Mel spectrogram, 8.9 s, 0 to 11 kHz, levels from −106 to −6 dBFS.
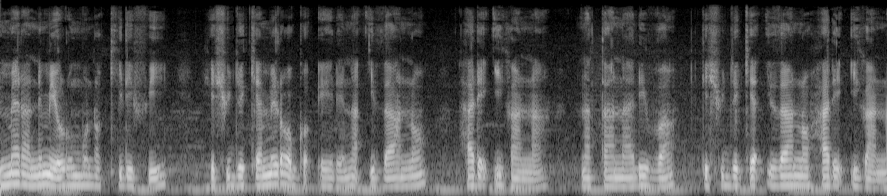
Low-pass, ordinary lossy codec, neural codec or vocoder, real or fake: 9.9 kHz; AAC, 64 kbps; none; real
